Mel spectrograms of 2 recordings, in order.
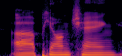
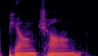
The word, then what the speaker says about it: Pyeongchang: bit got upset and apparently Pyeongchang is not how you say it it's actually Pyeongchang chunk of Pyeongchang is the real way to say it I guess so we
